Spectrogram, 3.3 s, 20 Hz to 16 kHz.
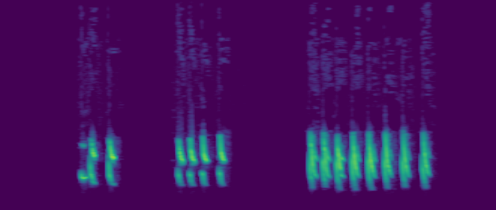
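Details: Common linnet singing a 'limpio' (clean) song style from a 2019/2020 recording for bird-keeping fans: three short bursts of high chirpy twittering notes, the last a fast run of about eight notes, with silent pauses between.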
